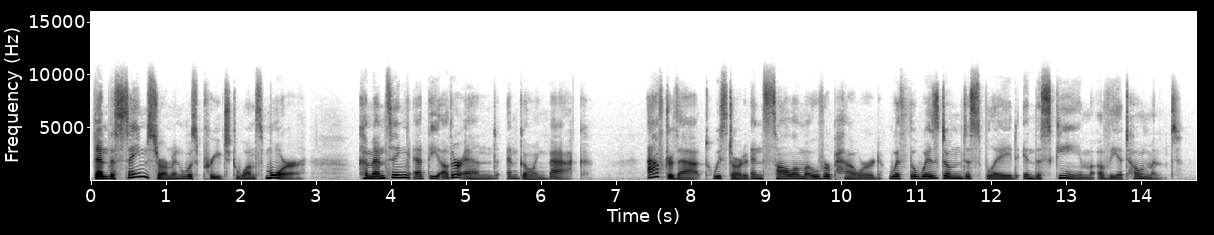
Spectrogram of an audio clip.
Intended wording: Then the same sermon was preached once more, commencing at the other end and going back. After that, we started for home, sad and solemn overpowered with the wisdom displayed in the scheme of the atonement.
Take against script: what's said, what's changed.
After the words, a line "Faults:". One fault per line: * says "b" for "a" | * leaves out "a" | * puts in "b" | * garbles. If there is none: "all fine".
Then the same sermon was preached once more, commencing at the other end and going back. After that, we started and solemn overpowered with the wisdom displayed in the scheme of the atonement.
Faults:
* leaves out "for home sad"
